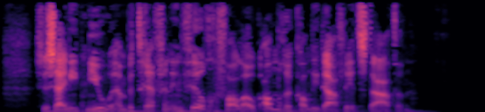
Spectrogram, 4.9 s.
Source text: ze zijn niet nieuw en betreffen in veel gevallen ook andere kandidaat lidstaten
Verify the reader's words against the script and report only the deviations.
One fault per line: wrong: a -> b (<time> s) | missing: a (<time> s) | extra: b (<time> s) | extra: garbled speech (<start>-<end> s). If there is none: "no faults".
no faults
